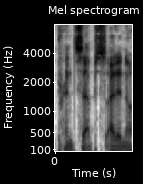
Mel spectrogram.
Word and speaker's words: princeps: and I always said princeps I didn't know how to pronounce it well it's in Latin a lot of times you pronounce your your C's are just hard um so oh that's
